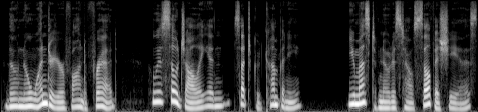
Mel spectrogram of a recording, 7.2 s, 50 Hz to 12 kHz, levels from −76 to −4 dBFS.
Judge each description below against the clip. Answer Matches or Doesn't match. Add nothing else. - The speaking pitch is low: Doesn't match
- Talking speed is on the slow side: Doesn't match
